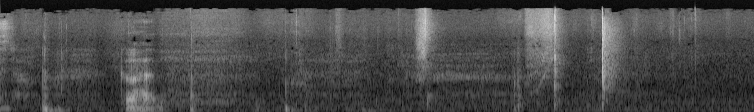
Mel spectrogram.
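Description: Playing cards slap and slide on a table mat.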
